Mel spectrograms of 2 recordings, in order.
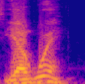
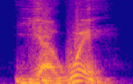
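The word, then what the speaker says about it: Yahweh: lo he dicho anteriormente Jehová es yahwe palabra realmente impronunciable porque está compuesta de cuatro consonantes yahwe era el más sagrado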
